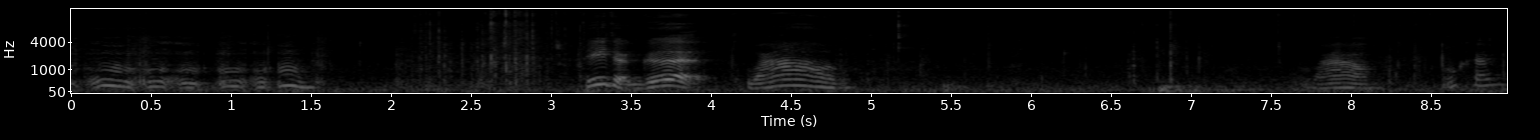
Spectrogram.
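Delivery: talking while chewing crunchy snack; muffled by food in mouth; mouth full, chewing. Real, not acted. Seen 3: Puts nut in mouth at -2; jaw and lips chewing throughout.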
